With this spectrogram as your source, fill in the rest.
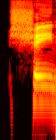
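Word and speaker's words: Schoen: here to joe shane i believe i tried to figure out the pronunciation because when he was being introduced uh they kind of just mumbled it i'm not sure if they knew how to pronounce it but i heard him say joe shane so joe shane from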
